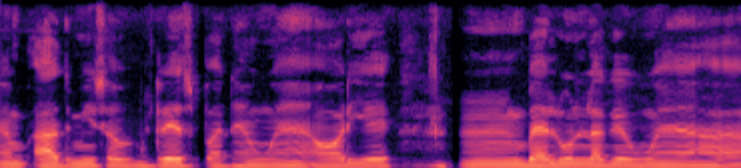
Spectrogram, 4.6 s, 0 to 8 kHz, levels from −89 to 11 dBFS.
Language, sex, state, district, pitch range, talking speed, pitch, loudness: Hindi, male, Bihar, West Champaran, 150-155 Hz, 195 wpm, 155 Hz, -18 LUFS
